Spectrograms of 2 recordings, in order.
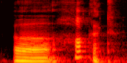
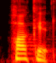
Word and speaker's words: Hocutt: Hockett. Hocutt. Hockett. Hockett, like you're hawking jewelry.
